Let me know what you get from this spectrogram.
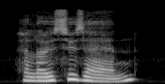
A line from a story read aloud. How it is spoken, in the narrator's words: the car said in a rich brown voice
